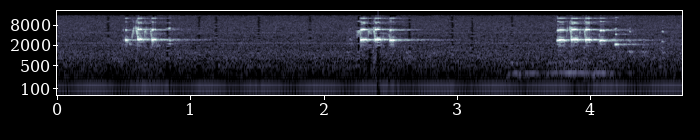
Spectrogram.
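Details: Bald Eagles on the Decorah North nest at night in January, reacting to two Great Horned Owls calling back and forth; three short, shrill chittering bursts spaced over a second apart, with a faint low hoot between.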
